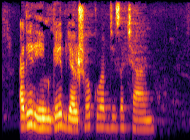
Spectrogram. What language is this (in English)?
Kinyarwanda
